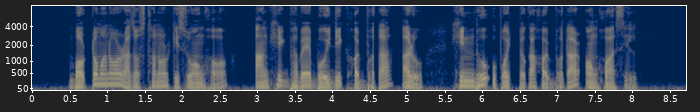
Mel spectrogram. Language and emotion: Assamese, neutral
